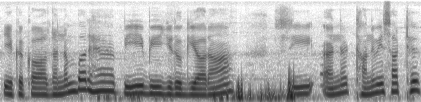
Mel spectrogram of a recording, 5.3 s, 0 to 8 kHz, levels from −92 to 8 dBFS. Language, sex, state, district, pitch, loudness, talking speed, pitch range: Punjabi, male, Punjab, Kapurthala, 160 Hz, -15 LUFS, 125 wpm, 145-195 Hz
